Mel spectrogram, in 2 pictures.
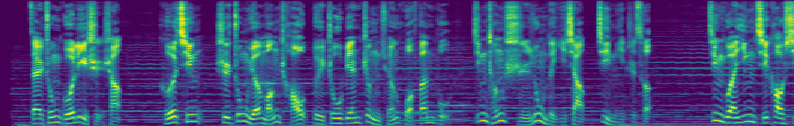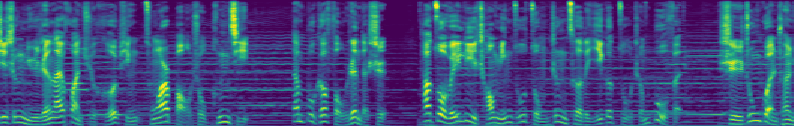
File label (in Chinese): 纪录片; 和亲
